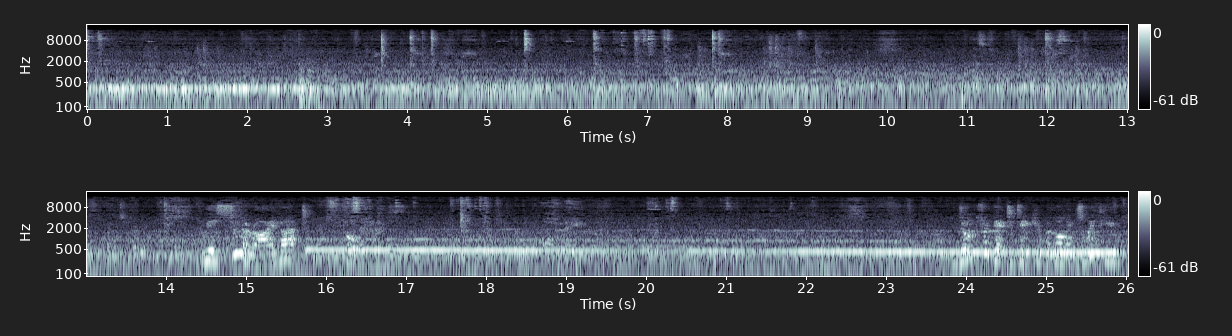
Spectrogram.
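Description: A passenger train rumbles along the tracks, heard from inside the carriage.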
